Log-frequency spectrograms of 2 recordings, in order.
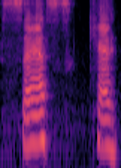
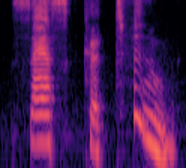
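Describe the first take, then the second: First: Saskatoon said a bit slowly, the ending rushed; sounding out Saskatoon carefully and unsure; first try at the name. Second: Saskatoon stretched out slowly, every syllable sas-ka-toon spelled out; slow, deliberate, syllable by syllable; careful slow try. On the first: Host reading a viewer's city off the chat, tentative first try. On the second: Host working out how to say a viewer's city, slow and careful. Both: Shown as a demonstration. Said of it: "I wanna put an extra syllable in there".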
